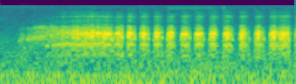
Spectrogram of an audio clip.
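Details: Wild junglefowl hen: a hoarse, swelling note rising out of quiet, then a steady string of short clucks repeated roughly four times a second.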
